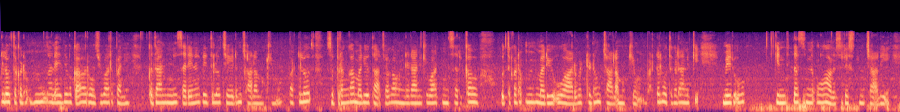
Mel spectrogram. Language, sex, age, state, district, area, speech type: Telugu, female, 60+, Andhra Pradesh, Kakinada, rural, spontaneous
